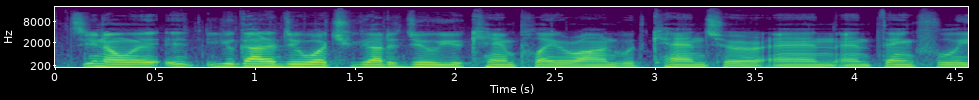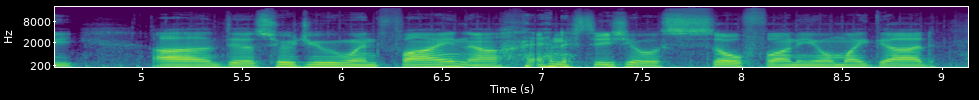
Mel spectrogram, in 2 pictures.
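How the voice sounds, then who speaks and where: Still recovering from throat surgery, this young gaming commentator speaks in a raspy, strained, weak voice at medium pitch. His casual gameplay remarks are quiet and flatly delivered, broken by frequent pauses.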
